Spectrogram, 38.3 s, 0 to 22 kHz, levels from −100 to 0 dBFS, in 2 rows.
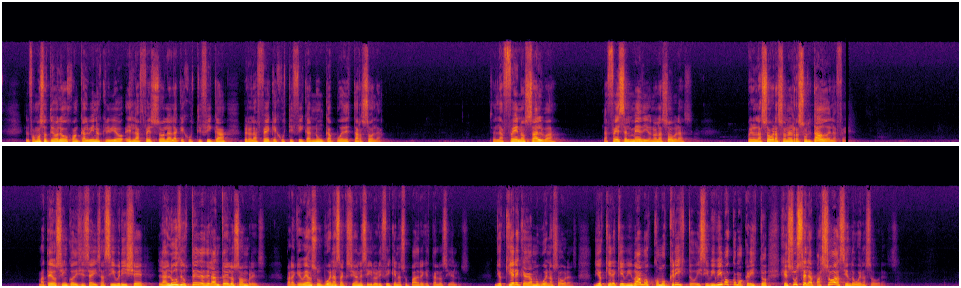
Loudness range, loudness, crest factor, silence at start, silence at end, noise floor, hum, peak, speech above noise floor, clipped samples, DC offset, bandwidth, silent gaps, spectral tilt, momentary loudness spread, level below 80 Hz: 7 LU; -24 LUFS; 18 dB; 0.5 s; 1.55 s; -70 dBFS; none; -6 dBFS; 46 dB; under 0.1%; under 0.1%; 16 kHz; 16.88-16.92 s; -5.5 dB/octave; 13 LU; -76 dBFS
